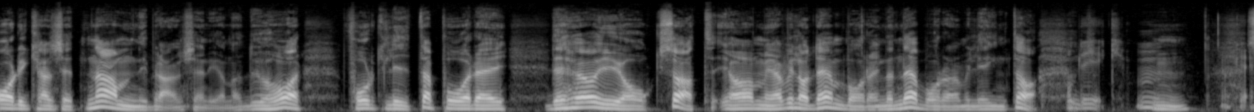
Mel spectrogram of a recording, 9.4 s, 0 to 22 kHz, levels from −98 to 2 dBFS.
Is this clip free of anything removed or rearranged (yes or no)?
no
